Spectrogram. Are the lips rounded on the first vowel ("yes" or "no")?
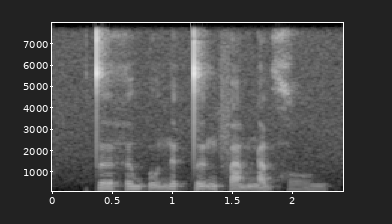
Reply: no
